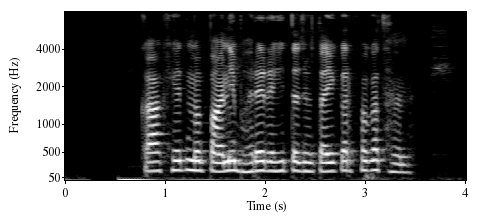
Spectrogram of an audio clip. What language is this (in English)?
Chhattisgarhi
